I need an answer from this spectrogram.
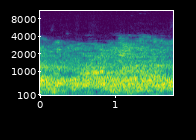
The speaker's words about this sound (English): you're in an event in Helsinki with thousands of people outside the door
